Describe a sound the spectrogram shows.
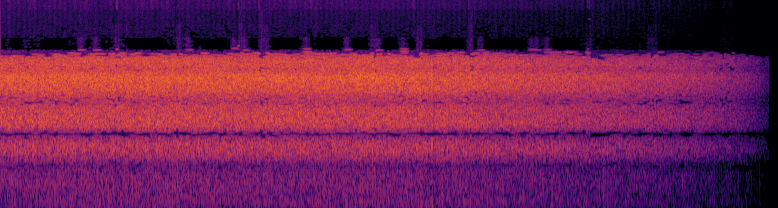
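Static hisses steadily from a radio receiver, then fades away.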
